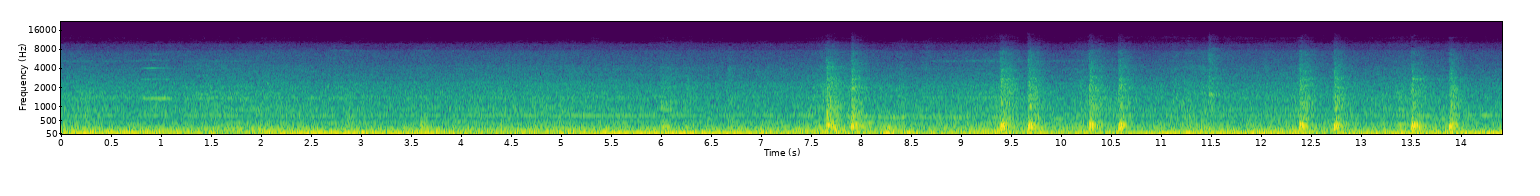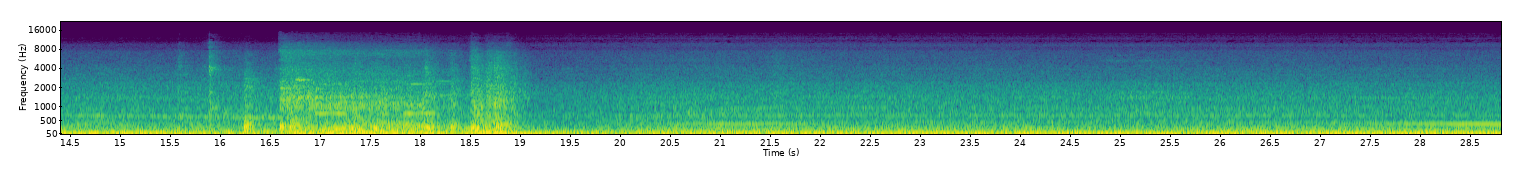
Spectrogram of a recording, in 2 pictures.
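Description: Low steady rumble of a Kintetsu electric train heard from inside the driver's cab. An oncoming train passes alongside, and its wheels clatter over the rail joints in a run of sharp clicks for several seconds. That is followed by about two seconds of loud hissing rush.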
